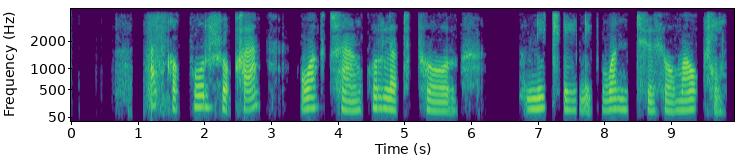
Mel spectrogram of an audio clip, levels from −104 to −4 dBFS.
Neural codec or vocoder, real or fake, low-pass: vocoder, 44.1 kHz, 128 mel bands every 512 samples, BigVGAN v2; fake; 3.6 kHz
